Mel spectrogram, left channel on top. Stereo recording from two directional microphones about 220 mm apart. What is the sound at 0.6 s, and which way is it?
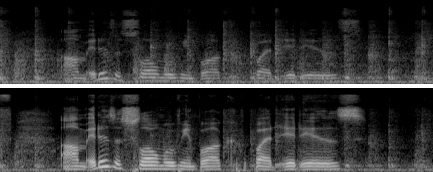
Speech, 45° right (ahead or behind).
